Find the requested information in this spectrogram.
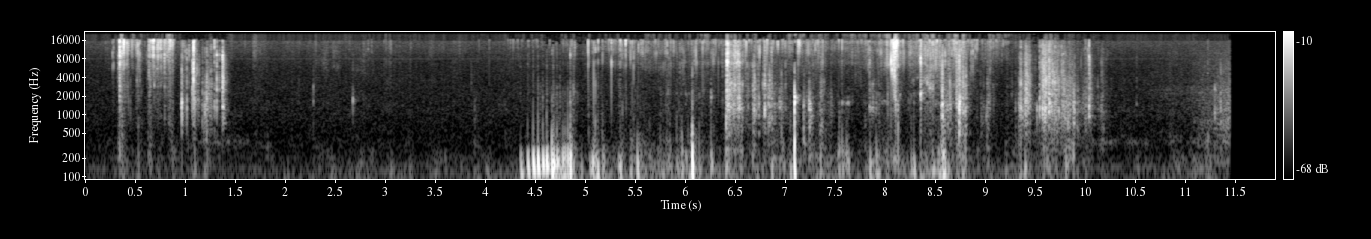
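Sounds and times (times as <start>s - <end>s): eggshell cracking and peeling: 4.4s - 10.2s.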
